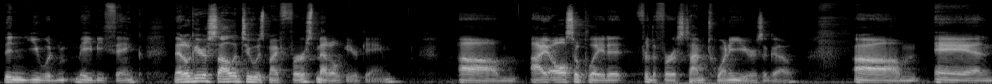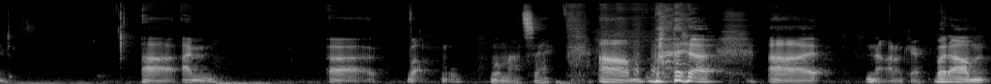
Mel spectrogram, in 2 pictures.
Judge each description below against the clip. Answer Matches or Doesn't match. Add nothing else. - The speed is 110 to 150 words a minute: Matches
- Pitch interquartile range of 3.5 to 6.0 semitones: Matches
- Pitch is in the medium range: Doesn't match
